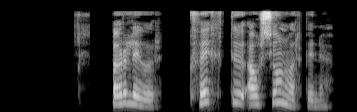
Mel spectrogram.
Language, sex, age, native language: Icelandic, female, 40-49, Icelandic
